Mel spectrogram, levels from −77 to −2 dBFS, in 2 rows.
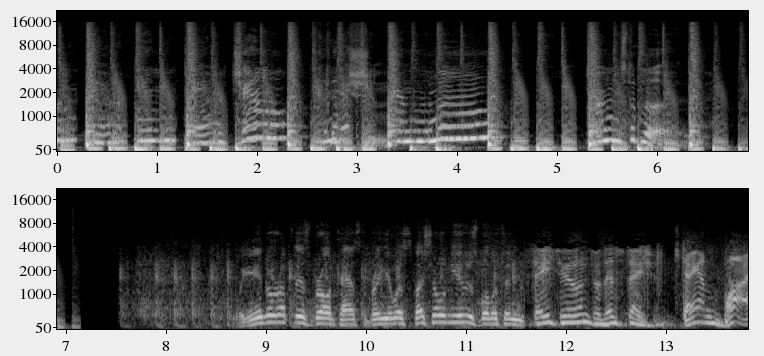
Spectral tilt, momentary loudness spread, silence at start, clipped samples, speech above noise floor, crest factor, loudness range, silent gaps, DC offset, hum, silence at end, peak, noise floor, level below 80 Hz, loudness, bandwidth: -6.5 dB/octave; 12 LU; 0 s; under 0.1%; 18 dB; 16 dB; 8 LU; 7.15-7.48 s; under 0.1%; none; 0 s; -4 dBFS; -42 dBFS; -26 dBFS; -22 LUFS; 16 kHz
